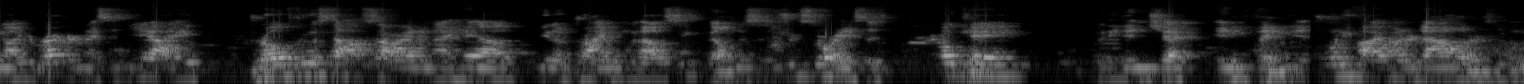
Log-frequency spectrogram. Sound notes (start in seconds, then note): none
